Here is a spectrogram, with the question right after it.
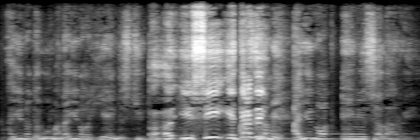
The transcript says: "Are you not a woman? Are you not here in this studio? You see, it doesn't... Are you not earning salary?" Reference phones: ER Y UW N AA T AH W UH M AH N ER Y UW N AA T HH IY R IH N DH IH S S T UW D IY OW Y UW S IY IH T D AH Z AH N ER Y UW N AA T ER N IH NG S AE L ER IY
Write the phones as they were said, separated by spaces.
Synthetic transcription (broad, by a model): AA Y UW N AA T AH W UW M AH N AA Y UW N AA T HH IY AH IH N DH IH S S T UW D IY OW Y UW S IY IH T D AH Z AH AA Y UW N AA T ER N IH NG S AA L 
